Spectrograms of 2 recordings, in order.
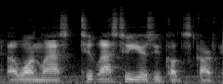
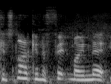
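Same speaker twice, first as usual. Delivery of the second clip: much higher, amazed; excited; 13 semitones higher than usual. Retold or imitated. Angler telling his buddy the fish is huge, excited high voice. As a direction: marvel at the size of the catch.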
